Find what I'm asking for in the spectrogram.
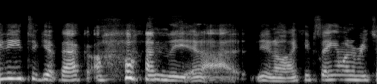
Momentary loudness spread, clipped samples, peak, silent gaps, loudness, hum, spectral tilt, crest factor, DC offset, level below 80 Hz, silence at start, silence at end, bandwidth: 9 LU; under 0.1%; -2 dBFS; none; -21 LUFS; none; -5.5 dB/octave; 18 dB; under 0.1%; -66 dBFS; 0 s; 0 s; 9.8 kHz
